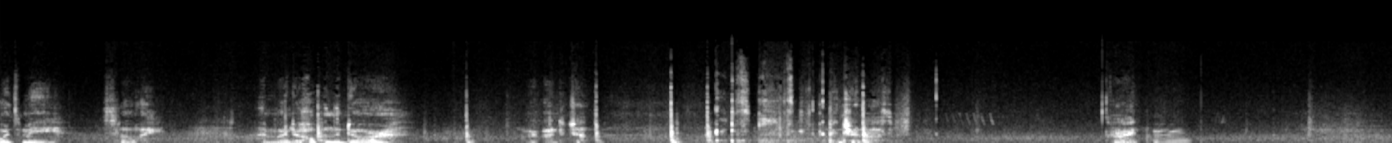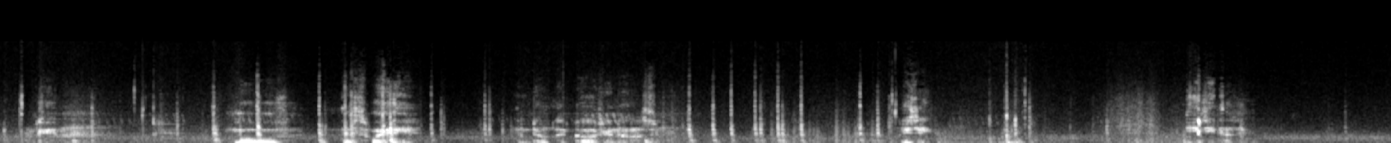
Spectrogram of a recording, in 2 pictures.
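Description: A man speaks softly and closely.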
